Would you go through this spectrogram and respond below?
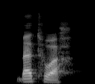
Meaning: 1. beater; carpet beater 2. washing beetle, battledore
- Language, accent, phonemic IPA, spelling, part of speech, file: French, France, /ba.twaʁ/, battoir, noun, LL-Q150 (fra)-battoir.wav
